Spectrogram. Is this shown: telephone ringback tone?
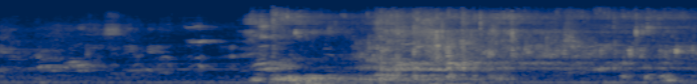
no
